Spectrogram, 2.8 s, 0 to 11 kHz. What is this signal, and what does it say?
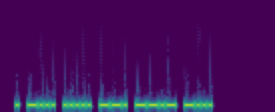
Morse code, heard as a keyed tone, about 40 wpm, 700 Hz. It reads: EB5GQB
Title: DXCC-100 Call Signs - 6 Characters - Repeated 3x - 40wpm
